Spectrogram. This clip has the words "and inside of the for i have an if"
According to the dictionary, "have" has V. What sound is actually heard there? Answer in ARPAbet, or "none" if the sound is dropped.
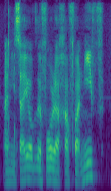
F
